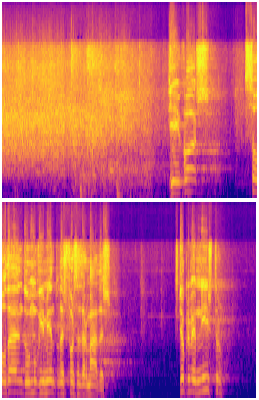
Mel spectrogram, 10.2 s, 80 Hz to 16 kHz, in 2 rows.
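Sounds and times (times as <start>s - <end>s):
standing crowd applauding in parliament galleries: 0.0s - 3.2s
speech: 3.4s - 4.2s, 4.9s - 7.4s, 8.6s - 9.7s.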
